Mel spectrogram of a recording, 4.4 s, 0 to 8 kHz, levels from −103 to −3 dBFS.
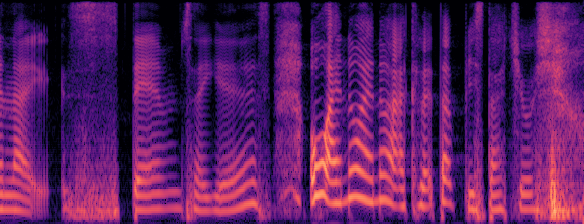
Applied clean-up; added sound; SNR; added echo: none; none; none; none.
